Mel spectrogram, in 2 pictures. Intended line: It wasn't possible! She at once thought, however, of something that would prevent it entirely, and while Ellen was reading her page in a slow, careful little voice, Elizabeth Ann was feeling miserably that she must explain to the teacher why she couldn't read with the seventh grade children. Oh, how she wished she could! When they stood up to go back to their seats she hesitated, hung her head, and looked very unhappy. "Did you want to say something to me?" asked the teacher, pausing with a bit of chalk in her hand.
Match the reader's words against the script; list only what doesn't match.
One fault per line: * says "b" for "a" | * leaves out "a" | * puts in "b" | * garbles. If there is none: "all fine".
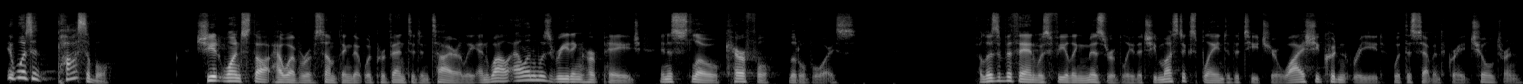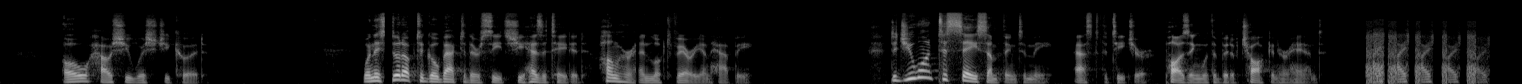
* leaves out "head"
